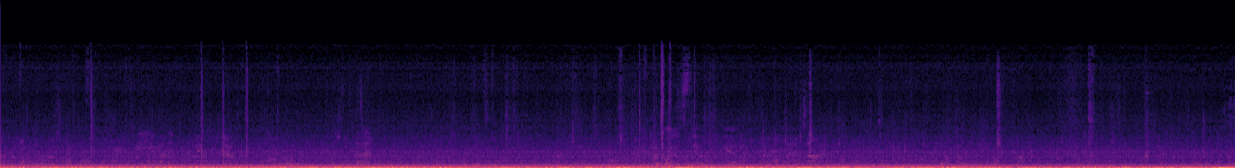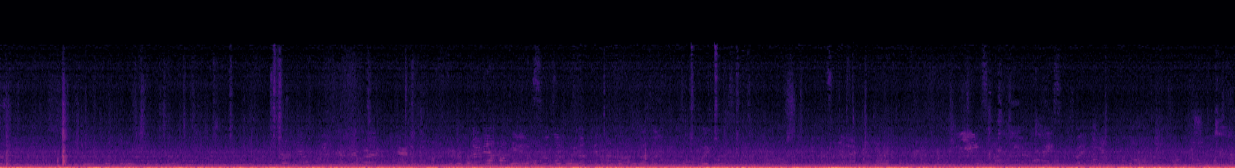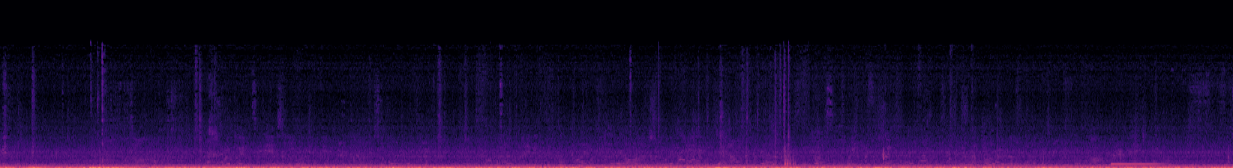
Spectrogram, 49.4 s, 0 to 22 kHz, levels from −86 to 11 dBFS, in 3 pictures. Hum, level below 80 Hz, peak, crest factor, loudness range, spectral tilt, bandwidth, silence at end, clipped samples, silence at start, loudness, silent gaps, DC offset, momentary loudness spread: none; -22 dBFS; -4 dBFS; 14 dB; 6 LU; -7.5 dB/octave; 4.1 kHz; 0 s; under 0.1%; 0 s; -31 LUFS; none; under 0.1%; 7 LU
